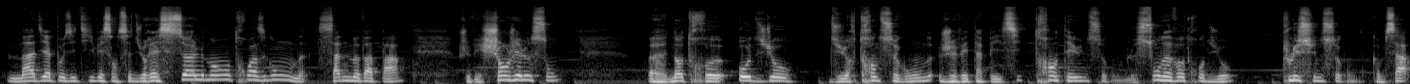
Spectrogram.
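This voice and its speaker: A husky-voiced male teacher records his screen tutorial, explaining each step straight to his students as he clicks along. His delivery is unscripted and a little improvised, with faint music behind him. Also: fairly high pitch, lively intonation, moderate pace. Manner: talks through each click while improvising, addressing his students directly. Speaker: high school teacher.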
